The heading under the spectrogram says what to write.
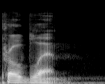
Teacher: When you say the word problem, that E isn't a short E. It's a schwa. Problem. It's almost just a quick grunt, like in or camera.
